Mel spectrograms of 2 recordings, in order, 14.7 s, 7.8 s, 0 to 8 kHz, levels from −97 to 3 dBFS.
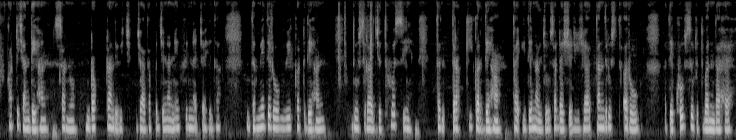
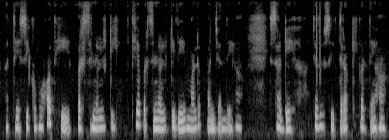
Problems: none marked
